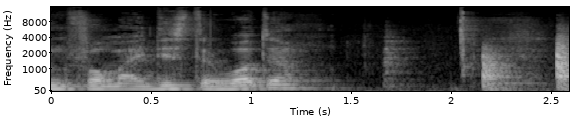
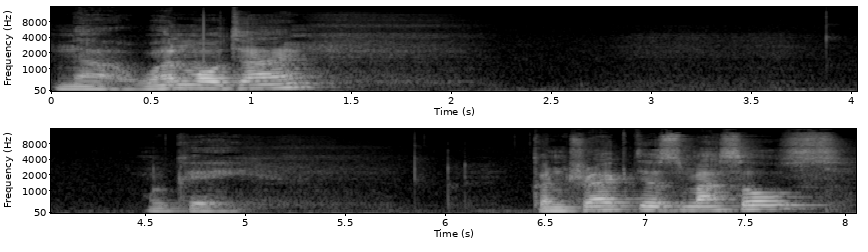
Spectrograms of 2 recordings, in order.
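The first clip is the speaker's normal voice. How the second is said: guided meditation. Acted. Teacher guiding viewers through a breathing meditation, calm and steady. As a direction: coach them through each breath and hold, pressing on hold it.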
